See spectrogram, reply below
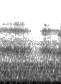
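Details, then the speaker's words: Woman snoring while asleep in a couchette on a train journey from Ankara to Kayseri. "arada horlama sesini duyacaksınız O sesler doğallığın en zirvesini yaşatacak size"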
